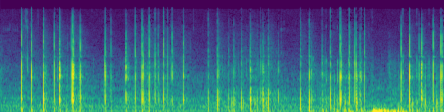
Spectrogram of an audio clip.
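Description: Fingernails scratch and tap the smooth, lemon-patterned plastic oval back of a hairbrush held in one hand close to the mic. The result is a quick, uneven run of sharp, dry clicks and crackling taps that die away almost instantly, with a soft scratchy texture and a low thump near the end.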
